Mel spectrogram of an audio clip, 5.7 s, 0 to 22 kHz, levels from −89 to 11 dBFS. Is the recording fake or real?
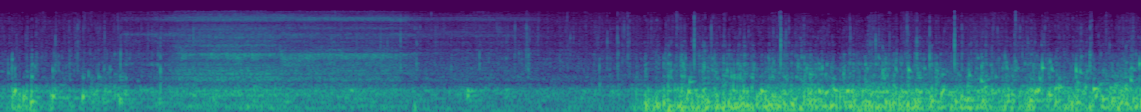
real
